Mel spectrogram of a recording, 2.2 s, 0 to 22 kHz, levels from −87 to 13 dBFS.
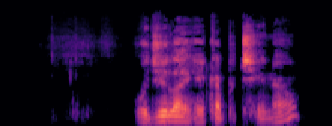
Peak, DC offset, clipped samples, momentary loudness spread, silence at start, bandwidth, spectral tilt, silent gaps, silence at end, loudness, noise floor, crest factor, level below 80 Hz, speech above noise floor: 0 dBFS; under 0.1%; under 0.1%; 17 LU; 0.9 s; 14.5 kHz; -2 dB/octave; none; 0.25 s; -21 LUFS; -58 dBFS; 26 dB; -64 dBFS; 35 dB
